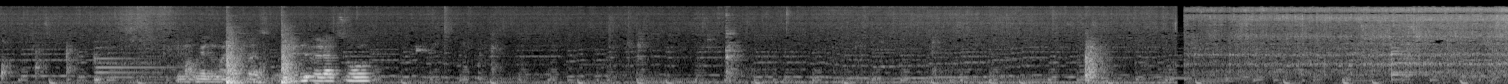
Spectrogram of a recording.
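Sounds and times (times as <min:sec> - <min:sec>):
onions sizzling in oil: 0:00.0 - 0:15.0
knocks on pot: 0:10.8 - 0:11.2.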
